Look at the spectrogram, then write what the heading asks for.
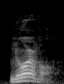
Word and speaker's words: Norval: It's Norval? Norval, of course. Yep. That of course I'd mispronounce that.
